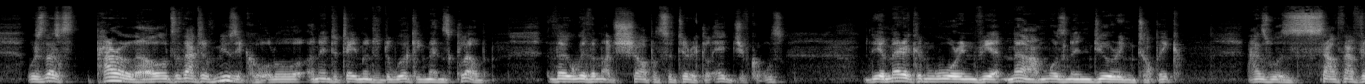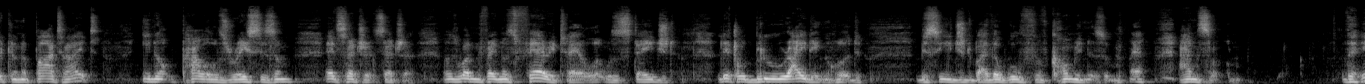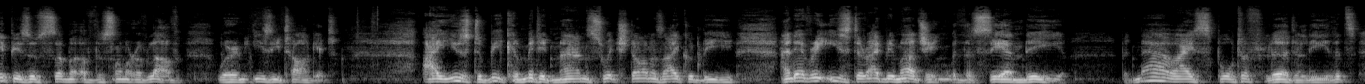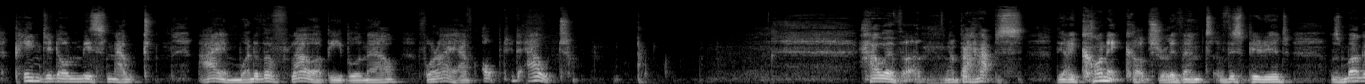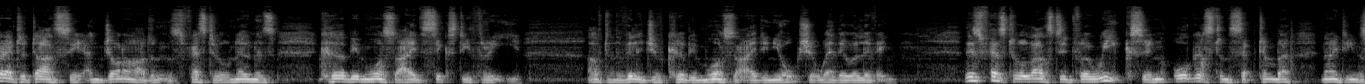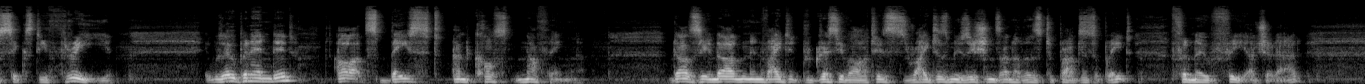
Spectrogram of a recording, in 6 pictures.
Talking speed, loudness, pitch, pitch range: 140 wpm, -21 LUFS, 120 Hz, 110-130 Hz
